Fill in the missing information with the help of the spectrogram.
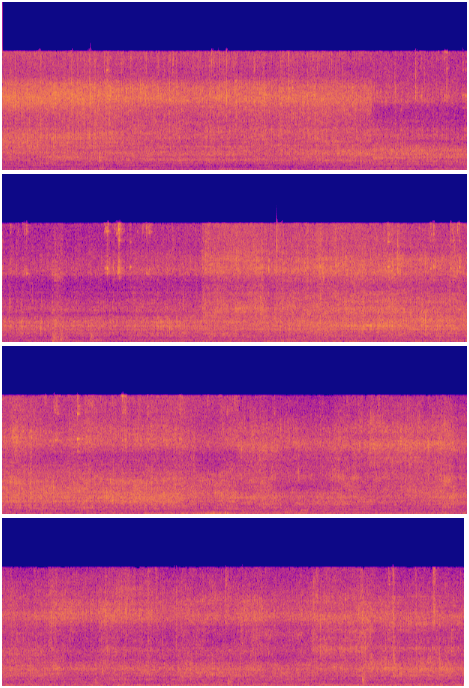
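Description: Chicken pieces sizzling steadily in a pan of frying onion, tomato and gongura leaves, with an occasional knock of the spatula.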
